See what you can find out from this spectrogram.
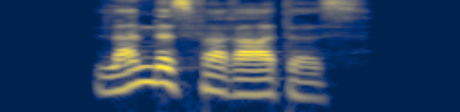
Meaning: genitive of Landesverrat
- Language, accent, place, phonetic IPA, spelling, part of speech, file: German, Germany, Berlin, [ˈlandəsfɛɐ̯ˌʁaːtəs], Landesverrates, noun, De-Landesverrates.ogg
